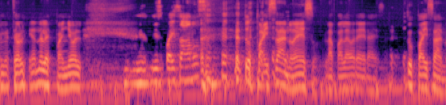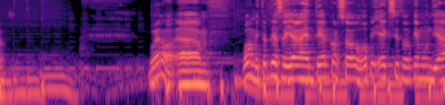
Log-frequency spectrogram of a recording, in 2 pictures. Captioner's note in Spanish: risas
